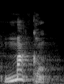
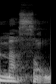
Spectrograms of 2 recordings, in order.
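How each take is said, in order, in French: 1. La consonne du milieu est un son K. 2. La consonne du milieu est un son S. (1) "الا قريناها غتقرا ليا ماكون" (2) "ما كاينش حاجه سميتها ماكون كاين ماسون"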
